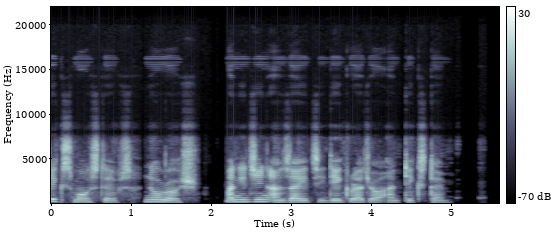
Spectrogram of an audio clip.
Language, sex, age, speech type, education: Nigerian Pidgin, female, 15-29, spontaneous, tertiary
